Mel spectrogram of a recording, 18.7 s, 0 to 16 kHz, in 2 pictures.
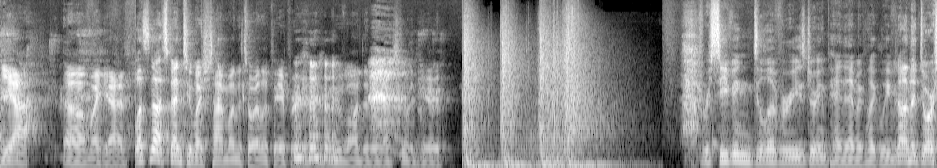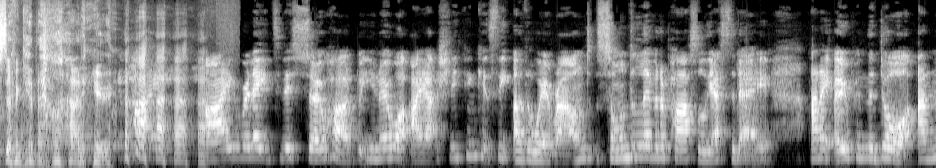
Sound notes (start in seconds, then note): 3.6 laughs; 4.6 drums beat; 9.6 host laughs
